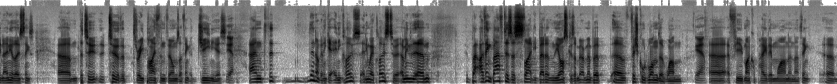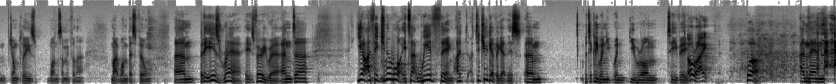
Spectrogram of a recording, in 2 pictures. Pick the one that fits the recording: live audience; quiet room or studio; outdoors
live audience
